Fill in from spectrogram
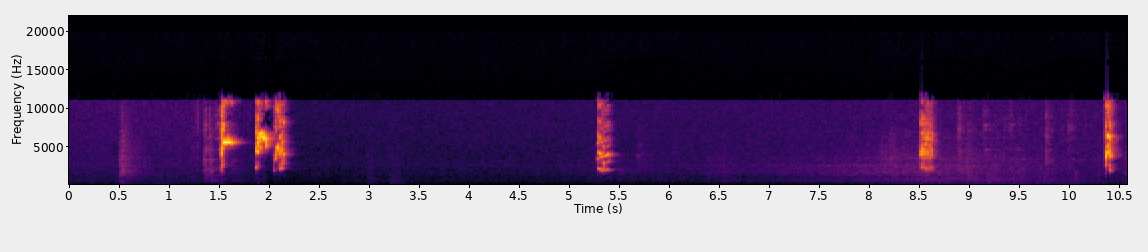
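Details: Domestic rosy-faced lovebird making sharp, brief, high chirps, a quick pair early then single notes spaced several seconds apart, with a low traffic rumble rising near the end.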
